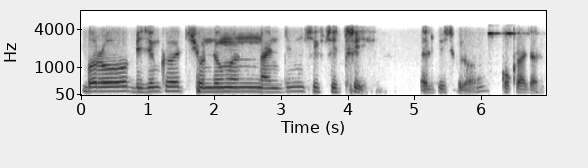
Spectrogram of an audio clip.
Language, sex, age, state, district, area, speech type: Bodo, male, 60+, Assam, Udalguri, urban, conversation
